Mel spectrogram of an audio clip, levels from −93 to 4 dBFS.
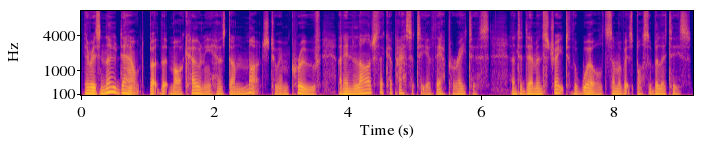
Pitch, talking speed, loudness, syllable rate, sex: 105 Hz, 190 wpm, -20 LUFS, 5.7 syllables/s, male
